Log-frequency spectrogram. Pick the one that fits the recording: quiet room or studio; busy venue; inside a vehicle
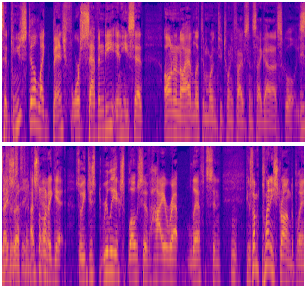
busy venue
